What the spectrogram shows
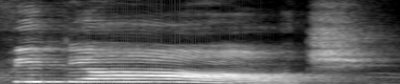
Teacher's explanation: o lhó sai com mais força, mais forte. Então, é a sílaba tônica.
